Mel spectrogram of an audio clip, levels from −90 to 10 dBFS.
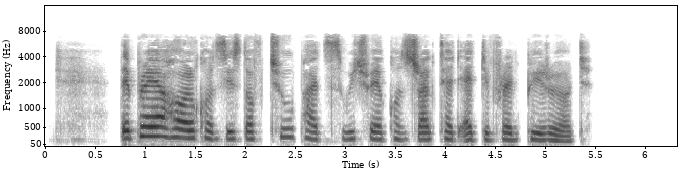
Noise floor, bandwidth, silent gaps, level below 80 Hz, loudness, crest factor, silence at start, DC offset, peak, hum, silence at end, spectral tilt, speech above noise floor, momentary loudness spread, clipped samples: -46 dBFS; 7.8 kHz; 0.64-0.75 s, 2.19-2.24 s, 4.77-4.81 s; -62 dBFS; -19 LUFS; 18 dB; 0.1 s; under 0.1%; -2 dBFS; none; 0.9 s; -4 dB/octave; 27 dB; 11 LU; under 0.1%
